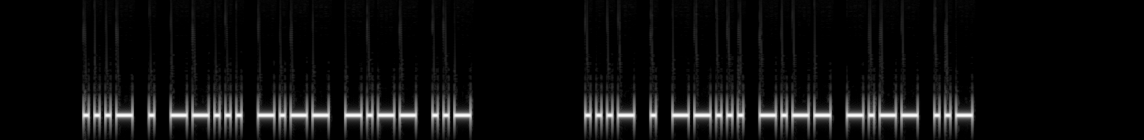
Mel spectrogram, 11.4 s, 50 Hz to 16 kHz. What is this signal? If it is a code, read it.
Morse code, heard as a keyed tone, about 22 wpm, 700 Hz. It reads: VE7YYU VE7YYU
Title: DXCC-100 Call Signs - 6 Characters - Repeated 2x - 22wpm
